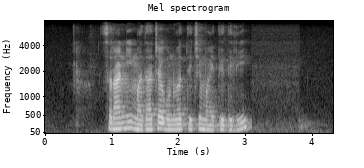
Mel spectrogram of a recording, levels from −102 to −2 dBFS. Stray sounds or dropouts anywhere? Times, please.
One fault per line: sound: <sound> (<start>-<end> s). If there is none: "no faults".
no faults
